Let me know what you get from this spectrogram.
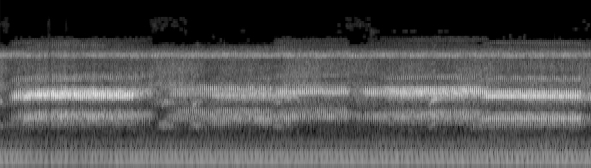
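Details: In a backyard, frogs produce layered high-pitched trills, each lasting a second or more and overlapping the next, forming a steady chorus over a low background hum.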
